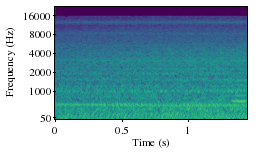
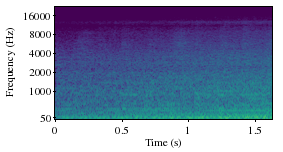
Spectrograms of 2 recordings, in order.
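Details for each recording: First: 2006 Toyota Yaris at idle with headlights on high beam, radio and blower on full: voltage down to 11.98 V, not charging, and a steady high singing whine from the failing alternator; replacement recommended. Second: 2006 Toyota Yaris after a new alternator and new battery: smooth, steady idle with no alternator whine; charging now reads about 14.08 V.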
